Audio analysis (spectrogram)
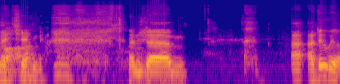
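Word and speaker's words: Achane: Or I know Rich made a joke in our thing where he thought it was acne, but it's not. It's not. That's not how you say it. It's Devon A-Chain.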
